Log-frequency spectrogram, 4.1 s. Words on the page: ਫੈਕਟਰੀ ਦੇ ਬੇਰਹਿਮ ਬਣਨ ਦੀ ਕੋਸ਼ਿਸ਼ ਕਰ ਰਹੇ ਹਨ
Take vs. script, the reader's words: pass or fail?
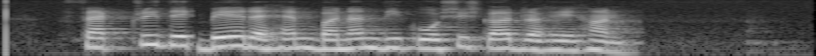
pass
